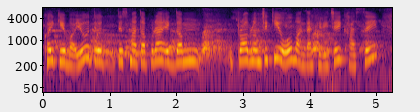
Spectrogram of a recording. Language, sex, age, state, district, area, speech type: Nepali, female, 45-60, West Bengal, Darjeeling, rural, spontaneous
